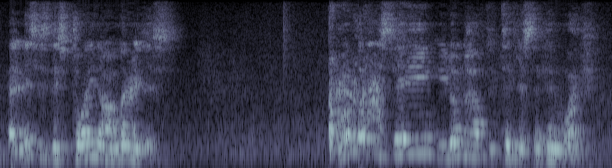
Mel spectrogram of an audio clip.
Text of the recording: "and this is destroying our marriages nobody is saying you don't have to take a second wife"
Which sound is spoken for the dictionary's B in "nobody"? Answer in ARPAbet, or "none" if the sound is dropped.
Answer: none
